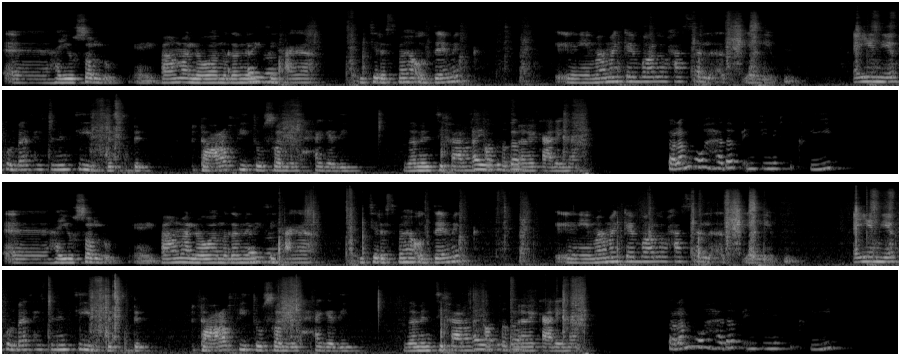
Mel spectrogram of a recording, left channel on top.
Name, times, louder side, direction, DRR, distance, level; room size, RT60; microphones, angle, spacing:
voice 1, 0.0-3.1 3.5-4.6 5.5-7.9 8.5-10.4 11.0-12.5 13.0-13.7 14.0-14.8, right 1 dB, 20° right, 2 dB, 0.4 m, -32 dB
voice 2, 2.5-2.8 13.7-14.2 15.6-16.8 17.1-17.3, left 4 dB, 55° left, 8 dB, 0.3 m, -34 dB
sound 1, 2.6-14.8, right 6 dB, 90° right, 0.4 m, -42 dB
2.2 x 2.0 x 2.7 m, 0.32 s
head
